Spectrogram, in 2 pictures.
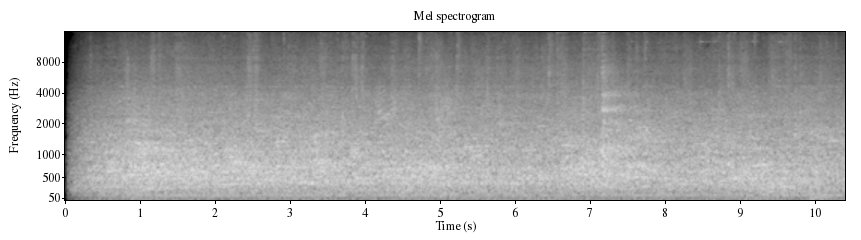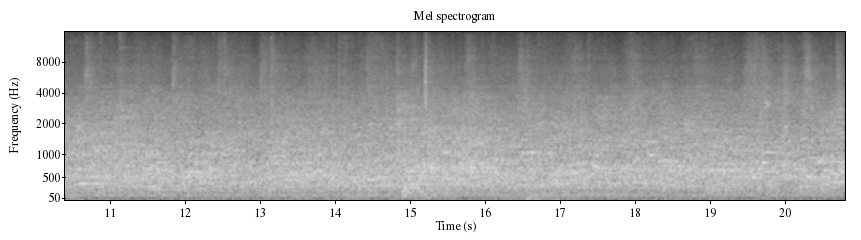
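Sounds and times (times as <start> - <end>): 
crowd at night: 0.1 - 20.7.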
